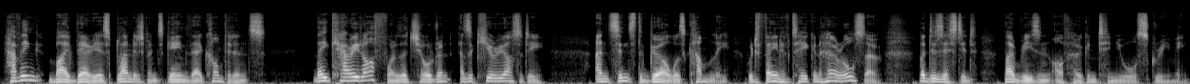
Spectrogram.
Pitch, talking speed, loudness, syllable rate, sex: 115 Hz, 185 wpm, -18 LUFS, 6.2 syllables/s, male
